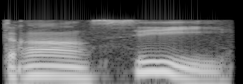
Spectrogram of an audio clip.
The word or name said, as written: Drancy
